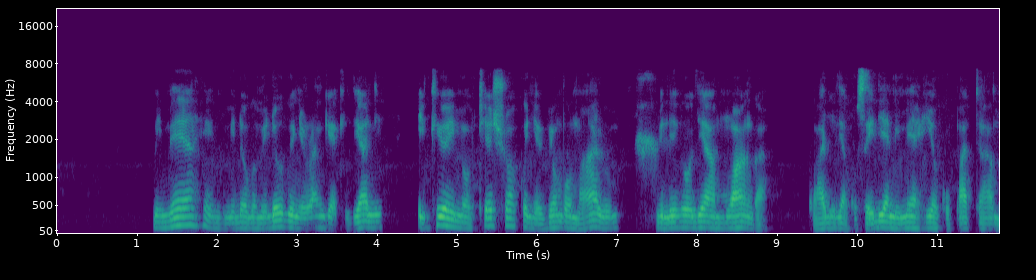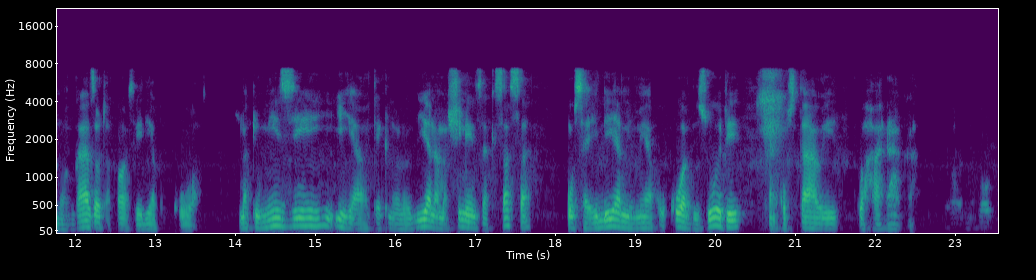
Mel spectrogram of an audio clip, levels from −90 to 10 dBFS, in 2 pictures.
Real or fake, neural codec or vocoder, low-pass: fake; codec, 24 kHz, 6 kbps, HILCodec; 7.2 kHz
